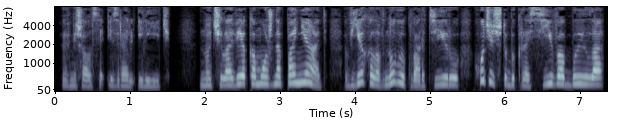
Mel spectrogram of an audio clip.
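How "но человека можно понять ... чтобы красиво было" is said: ordinary delivery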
